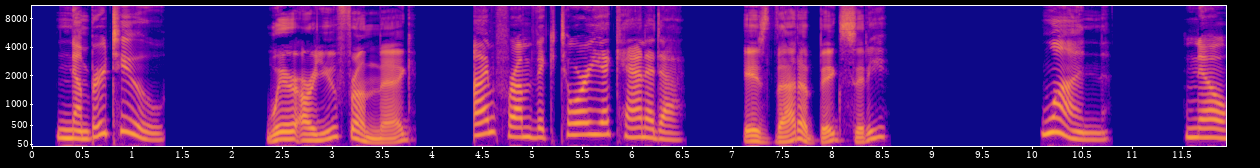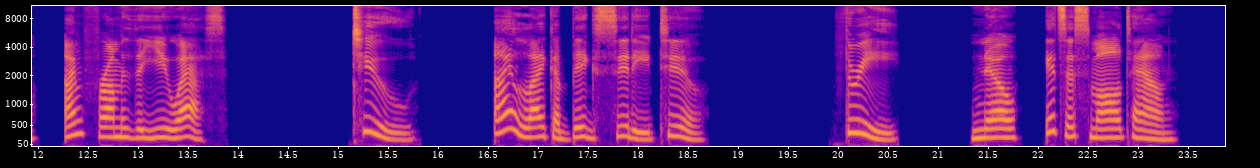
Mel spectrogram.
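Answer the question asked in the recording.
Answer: 3: No, it's a small town.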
